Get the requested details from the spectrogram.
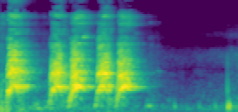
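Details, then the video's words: Pembroke Welsh Corgi indoors, howling after a leaf struck the window, still learning to howl; four rapid harsh yelping howls in under two seconds, each bending downward, followed by faint soft noises. "corgi yelling"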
